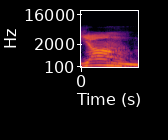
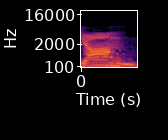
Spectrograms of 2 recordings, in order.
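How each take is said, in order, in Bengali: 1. স্বরধ্বনিটি একটি খোলা 'ah' ধ্বনি। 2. স্বরধ্বনিটি একটি খোলা 'ah' ধ্বনি।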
